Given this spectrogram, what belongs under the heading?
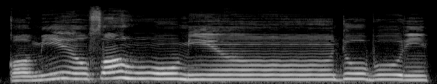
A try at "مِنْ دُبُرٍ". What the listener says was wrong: Nun kosong jumpa dengan dal. Dengungkan. Sembunyi. Bukan min. Bukan miu. Bukan mei. Tapi min dub. Min duburin wa.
